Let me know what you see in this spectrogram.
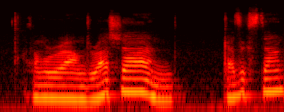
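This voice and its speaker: A man is speaking. He has a Mongolian accent. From Mongolia, Ulaanbaatar. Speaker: YouTuber. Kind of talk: reaction video commentary. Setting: at home. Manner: hesitant, many fillers.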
